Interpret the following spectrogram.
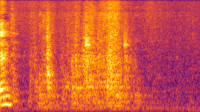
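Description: A flat woven bamboo tray being picked up and handled: a faint, brief handling noise that fades out about one and a half seconds in.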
